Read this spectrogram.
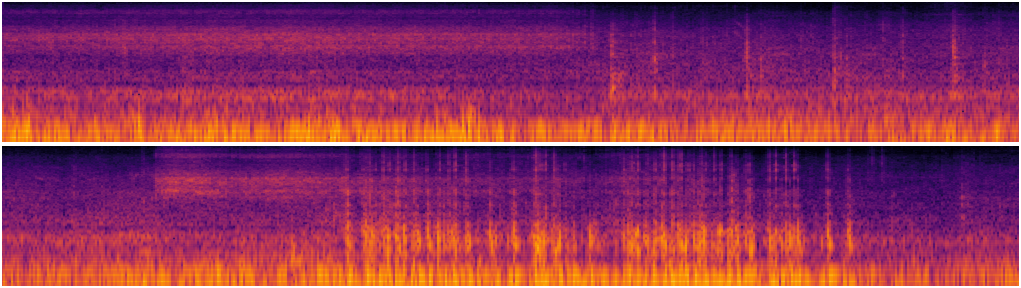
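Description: A bicycle's tyres hum on a paved road.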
